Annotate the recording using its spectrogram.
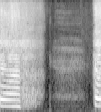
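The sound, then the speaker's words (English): A loud, honking nose blow opens with a buzzy tonal snort and trails into a breathy rush, then after a quiet pause a second honking blast begins. “I got to blow my nose.”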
